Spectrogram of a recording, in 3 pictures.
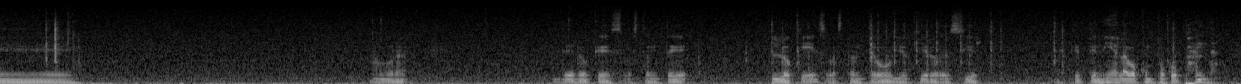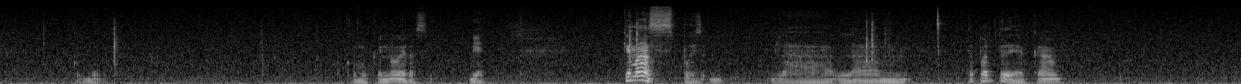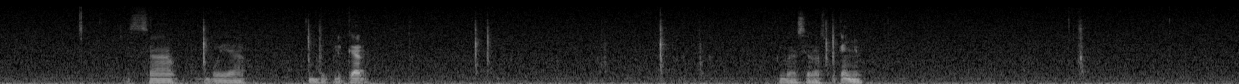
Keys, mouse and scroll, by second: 0.7 alt+Tab, 3.7 click, 4.8-6.0 drag, 7.7 Down, 7.9 Left, 8.7 alt+Up, 11.6 alt+Left, 13.9 ctrl+scroll up 2, 14.7 ctrl+scroll down 2, 15.2 ctrl+middle click, 15.9 click, 19.0 alt+Tab, 21.3 alt+Tab, 22.3 click, 27.8 ctrl+d, 29.9-30.5 ctrl+shift+scroll up 4, 31.0 ctrl+shift+scroll up 2, 31.6 ctrl+shift+scroll up 2, 31.8-32.9 ctrl+middle drag, 33.7-36.2 ctrl+shift+drag, 36.5-37.2 drag.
